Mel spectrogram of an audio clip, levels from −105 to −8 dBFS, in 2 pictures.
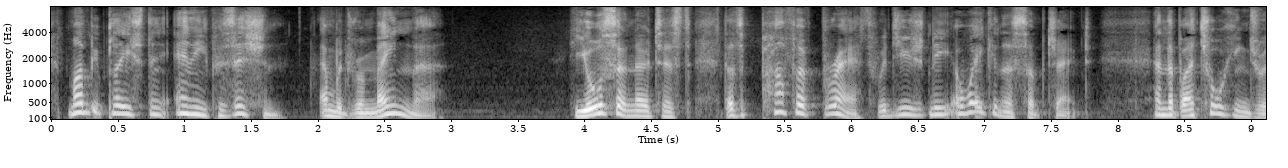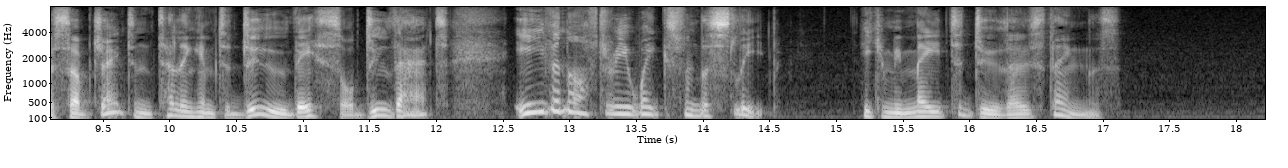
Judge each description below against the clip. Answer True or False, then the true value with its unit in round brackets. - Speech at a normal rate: True (180 wpm)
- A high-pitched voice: False (150 Hz)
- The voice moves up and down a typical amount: False (8.9 semitones)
